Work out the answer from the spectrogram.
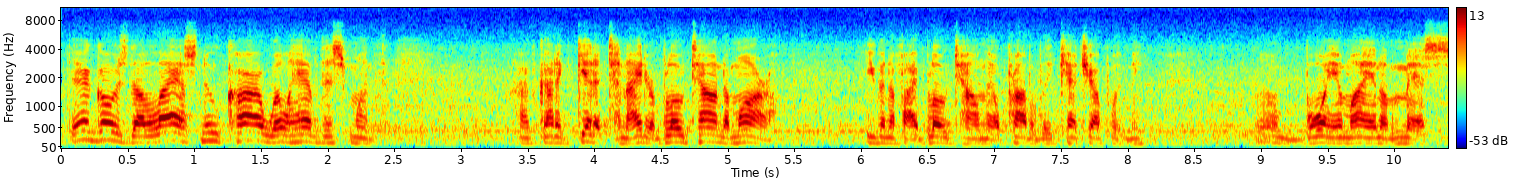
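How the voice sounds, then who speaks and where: An actor playing a tense, cornered auto mechanic in 1950 film noir style, blunt, defensive and slangy. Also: male voice, mid-range voice, normal speed, lightly acted. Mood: worried. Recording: muffled, noisy old film soundtrack.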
